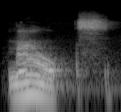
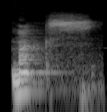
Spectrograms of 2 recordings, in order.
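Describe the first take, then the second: First: The vowel sounds like the one in 'ow'. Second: The vowel sounds like the one in 'ax'. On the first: The speaker calls it right. "it's actually Maux. Is how you pronounce it" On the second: The speaker calls it wrong. "obviously my name"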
